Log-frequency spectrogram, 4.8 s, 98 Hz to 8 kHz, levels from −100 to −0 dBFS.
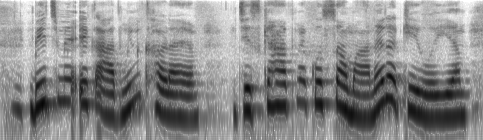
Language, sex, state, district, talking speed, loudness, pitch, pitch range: Hindi, female, Jharkhand, Garhwa, 175 wpm, -15 LUFS, 255 Hz, 210-295 Hz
